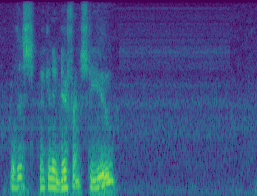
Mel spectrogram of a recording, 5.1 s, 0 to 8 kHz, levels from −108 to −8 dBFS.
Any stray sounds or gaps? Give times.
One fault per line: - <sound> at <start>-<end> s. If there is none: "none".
none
